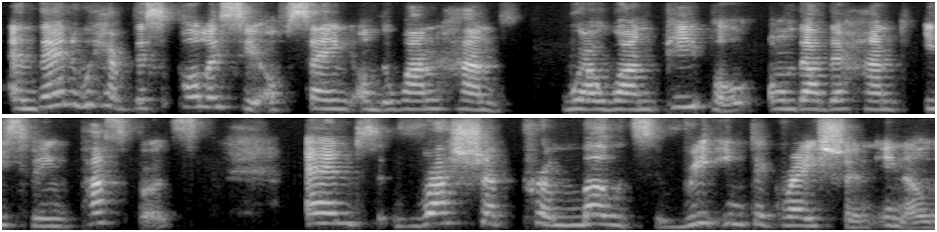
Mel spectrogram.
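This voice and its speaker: A woman who learned English as a second language, speaking with a slight Dutch-sounding accent as a panelist in an online discussion, pausing and restarting as she looks for words. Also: fairly high pitch, slightly rough. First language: not English. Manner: thoughtful, searching for words with frequent restarts.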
